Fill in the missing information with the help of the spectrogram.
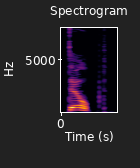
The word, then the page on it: doped: British English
